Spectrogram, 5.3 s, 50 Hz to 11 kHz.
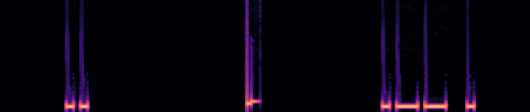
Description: Morse code, heard as a keyed tone, about 17 wpm, 700 Hz. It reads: I WE
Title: Top 100 Words 17wpm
